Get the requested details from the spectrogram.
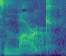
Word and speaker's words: Marque: Um, on this night, we have 10 year old Krystal Surles and her 7 year old sister, I think her name is pronounced Mark, it's M A R Q U E. Marque, Mark.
